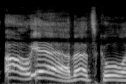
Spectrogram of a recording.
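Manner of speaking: high, pleased exclamation; acted approval. Reenacting liking some things in the game, high pleased approval. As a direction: reenact delighted discovery, pitch lifted. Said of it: "some things like".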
